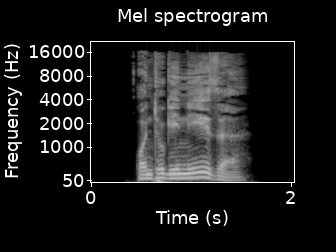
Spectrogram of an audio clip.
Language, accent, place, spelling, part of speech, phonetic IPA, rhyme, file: German, Germany, Berlin, Ontogenese, noun, [ɔntoɡeˈneːzə], -eːzə, De-Ontogenese.ogg
- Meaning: ontogenesis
